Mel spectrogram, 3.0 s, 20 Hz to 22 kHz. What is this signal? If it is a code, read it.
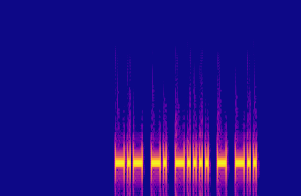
Morse code, heard as a keyed tone, about 40 wpm, 700 Hz. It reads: KN6TD
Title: USA Call Signs - 5 Characters - Repeated 2x - 40wpm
